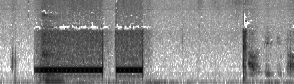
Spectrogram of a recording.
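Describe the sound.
A telephone line tone after the caller hangs up: a loud, steady mid-pitched electronic hum in two bursts, a long one then a shorter one, followed by a brief spoken voice.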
